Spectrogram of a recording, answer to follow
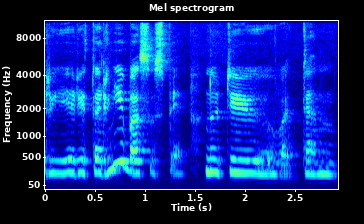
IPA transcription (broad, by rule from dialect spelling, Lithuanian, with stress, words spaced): ɪr ɪr ɪ tɐrʲˈnʲiːbɐ sʊsʲˈpʲeːt ˈnʊ ˈtʲɛɪ ˈʋɐ ˈtʲɛn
